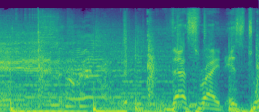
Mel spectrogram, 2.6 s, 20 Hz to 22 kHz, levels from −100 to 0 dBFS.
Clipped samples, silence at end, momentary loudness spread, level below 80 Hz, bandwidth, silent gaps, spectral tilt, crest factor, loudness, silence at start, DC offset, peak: under 0.1%; 0 s; 4 LU; -20 dBFS; 16.5 kHz; none; -3.5 dB/octave; 12 dB; -14 LUFS; 0 s; under 0.1%; -2 dBFS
